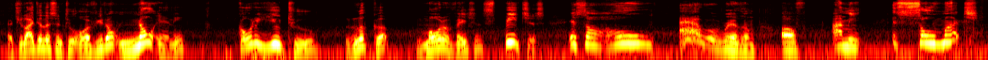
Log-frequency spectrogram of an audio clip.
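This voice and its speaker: A man's voice: medium pitch, darkish tone. Blunt preachy man giving tough-love advice. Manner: blunt, preachy, cursing, mimics lazy complainers. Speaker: motivational vlogger. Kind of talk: blunt motivational rant.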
